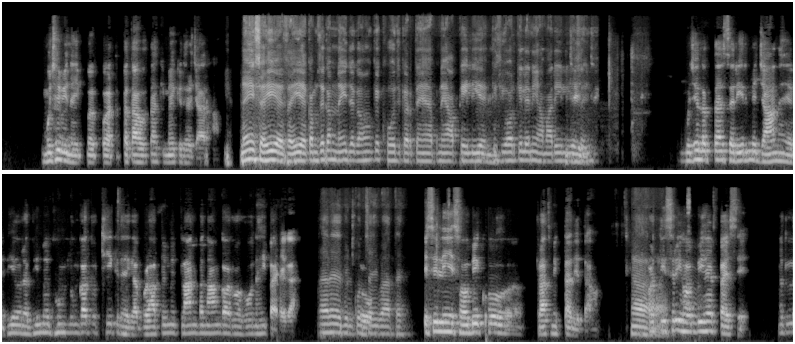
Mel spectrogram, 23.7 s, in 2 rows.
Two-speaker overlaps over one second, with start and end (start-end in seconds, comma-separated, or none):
none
